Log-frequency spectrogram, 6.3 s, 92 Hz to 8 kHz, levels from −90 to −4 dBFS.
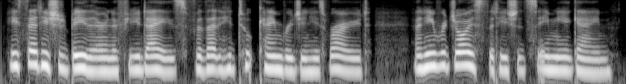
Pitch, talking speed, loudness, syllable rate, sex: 200 Hz, 260 wpm, -17 LUFS, 5.9 syllables/s, female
